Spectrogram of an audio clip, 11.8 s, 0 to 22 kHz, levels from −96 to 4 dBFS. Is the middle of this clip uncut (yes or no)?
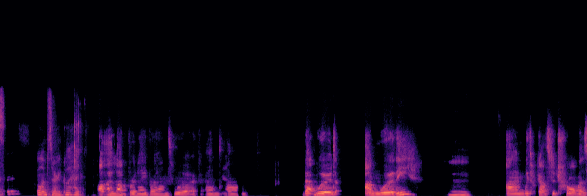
yes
